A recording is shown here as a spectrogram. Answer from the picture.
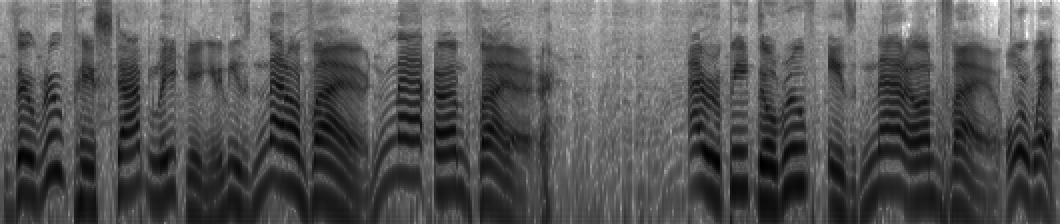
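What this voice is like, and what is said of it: Old-school announcer voice. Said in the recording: “I've been talking in this announcer voice for all day ... Been talking like an announcer, old school”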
